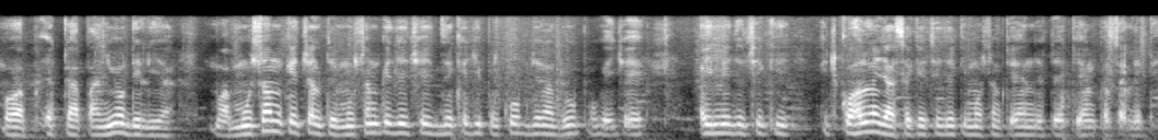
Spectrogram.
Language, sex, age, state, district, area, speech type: Maithili, male, 60+, Bihar, Muzaffarpur, urban, spontaneous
